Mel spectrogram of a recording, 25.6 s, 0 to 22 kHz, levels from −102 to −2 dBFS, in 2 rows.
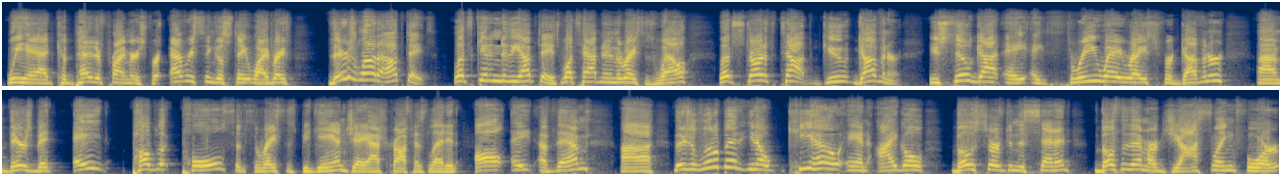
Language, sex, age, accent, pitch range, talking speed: English, male, 40-59, American, 160-215 Hz, 190 wpm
